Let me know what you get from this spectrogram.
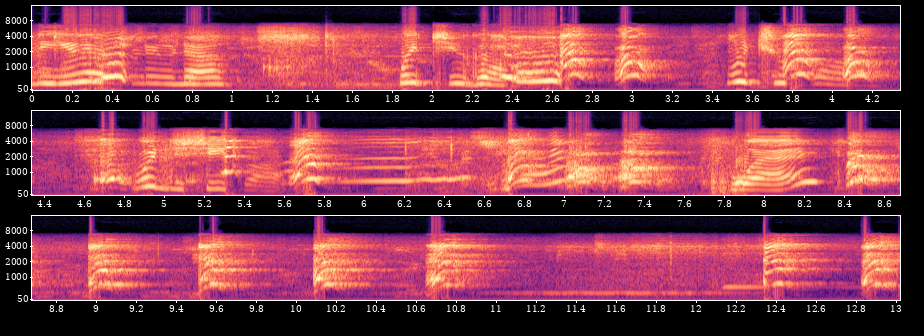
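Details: A Boxer, a Boston terrier and a French bulldog play tag over a ball, giving loud, sharp, yappy barks in quick bursts, roughly every half second at times, mixed with a person's cheerful talking.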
